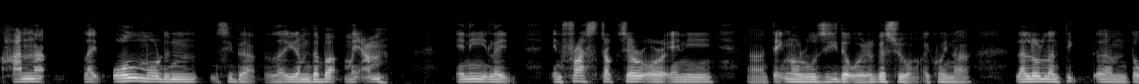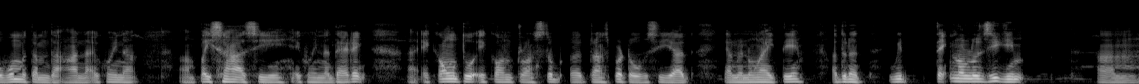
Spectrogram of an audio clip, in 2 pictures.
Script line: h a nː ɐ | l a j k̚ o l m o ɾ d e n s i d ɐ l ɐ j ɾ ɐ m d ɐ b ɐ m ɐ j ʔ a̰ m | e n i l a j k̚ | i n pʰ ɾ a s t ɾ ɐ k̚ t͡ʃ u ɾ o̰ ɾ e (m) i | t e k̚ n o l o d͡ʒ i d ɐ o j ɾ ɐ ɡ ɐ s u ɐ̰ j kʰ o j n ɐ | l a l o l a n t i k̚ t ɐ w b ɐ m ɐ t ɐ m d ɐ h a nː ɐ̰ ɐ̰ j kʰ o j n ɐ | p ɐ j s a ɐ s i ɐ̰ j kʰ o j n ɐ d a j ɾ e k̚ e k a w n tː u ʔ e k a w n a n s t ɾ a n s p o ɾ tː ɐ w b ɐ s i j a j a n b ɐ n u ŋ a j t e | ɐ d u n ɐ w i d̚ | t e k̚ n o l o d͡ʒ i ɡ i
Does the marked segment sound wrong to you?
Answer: yes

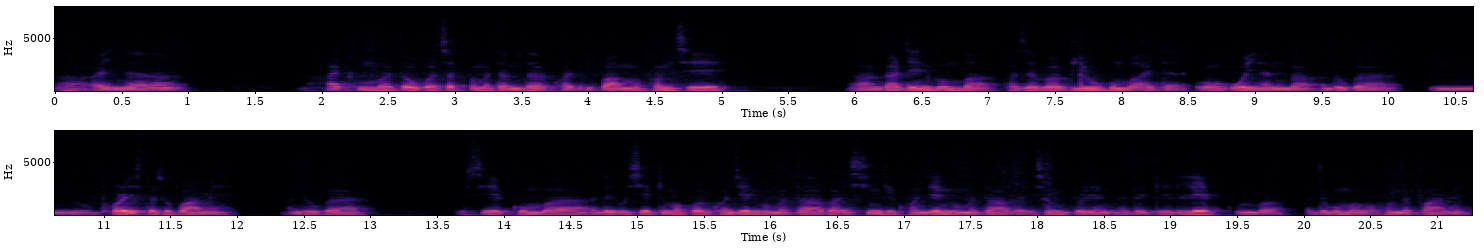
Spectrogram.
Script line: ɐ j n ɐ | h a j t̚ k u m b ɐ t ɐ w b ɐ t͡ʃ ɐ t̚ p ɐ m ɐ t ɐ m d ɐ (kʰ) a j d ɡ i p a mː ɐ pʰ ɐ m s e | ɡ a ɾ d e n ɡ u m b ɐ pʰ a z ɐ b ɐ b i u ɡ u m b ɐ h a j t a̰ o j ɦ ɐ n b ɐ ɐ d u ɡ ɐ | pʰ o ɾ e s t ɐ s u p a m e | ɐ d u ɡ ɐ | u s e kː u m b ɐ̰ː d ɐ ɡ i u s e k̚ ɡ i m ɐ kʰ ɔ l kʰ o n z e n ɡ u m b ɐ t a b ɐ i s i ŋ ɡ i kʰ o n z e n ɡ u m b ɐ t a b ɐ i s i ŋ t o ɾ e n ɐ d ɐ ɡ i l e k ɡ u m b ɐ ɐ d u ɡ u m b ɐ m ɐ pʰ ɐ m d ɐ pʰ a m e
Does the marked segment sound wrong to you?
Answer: no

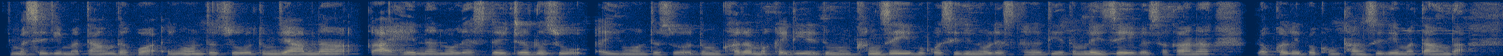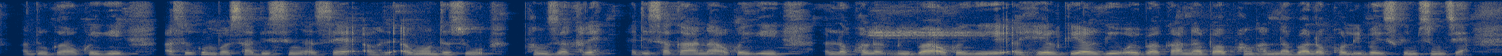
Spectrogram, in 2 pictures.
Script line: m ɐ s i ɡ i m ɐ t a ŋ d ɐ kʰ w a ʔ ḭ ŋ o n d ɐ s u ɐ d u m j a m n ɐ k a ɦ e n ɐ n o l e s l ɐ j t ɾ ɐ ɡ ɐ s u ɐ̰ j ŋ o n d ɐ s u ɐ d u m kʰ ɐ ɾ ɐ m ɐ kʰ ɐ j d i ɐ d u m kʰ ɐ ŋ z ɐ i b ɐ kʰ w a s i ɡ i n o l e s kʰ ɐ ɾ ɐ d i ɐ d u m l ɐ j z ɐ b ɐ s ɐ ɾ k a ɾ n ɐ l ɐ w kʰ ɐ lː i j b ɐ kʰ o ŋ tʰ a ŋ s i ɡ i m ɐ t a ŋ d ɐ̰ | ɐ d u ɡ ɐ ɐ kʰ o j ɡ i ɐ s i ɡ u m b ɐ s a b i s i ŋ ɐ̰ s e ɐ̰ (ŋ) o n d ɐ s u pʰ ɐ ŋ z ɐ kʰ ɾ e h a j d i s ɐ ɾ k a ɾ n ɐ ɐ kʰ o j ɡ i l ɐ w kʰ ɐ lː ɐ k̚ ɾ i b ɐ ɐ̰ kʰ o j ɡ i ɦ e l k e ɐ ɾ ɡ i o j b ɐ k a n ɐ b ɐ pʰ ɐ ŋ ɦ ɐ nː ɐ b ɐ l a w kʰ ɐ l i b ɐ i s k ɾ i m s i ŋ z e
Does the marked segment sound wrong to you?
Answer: no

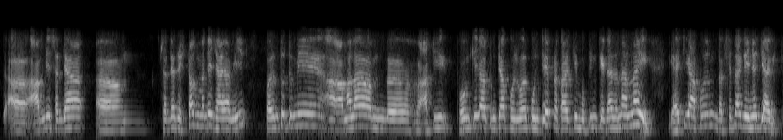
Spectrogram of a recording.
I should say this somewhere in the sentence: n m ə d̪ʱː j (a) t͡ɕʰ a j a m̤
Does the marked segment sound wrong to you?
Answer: yes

